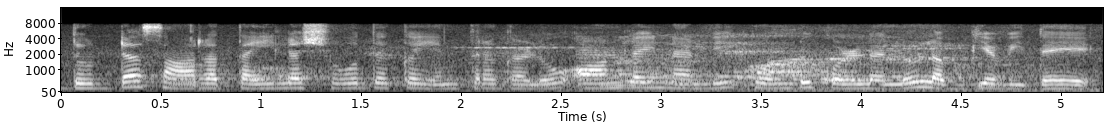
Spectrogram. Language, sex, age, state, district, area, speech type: Kannada, female, 18-30, Karnataka, Bangalore Urban, rural, read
